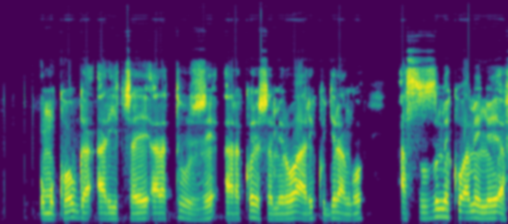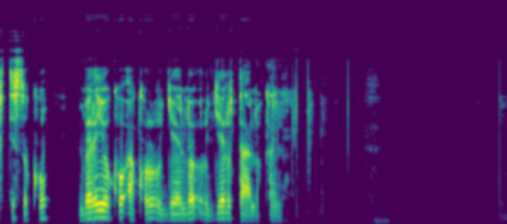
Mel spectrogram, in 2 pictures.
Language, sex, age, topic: Kinyarwanda, male, 18-24, health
